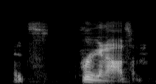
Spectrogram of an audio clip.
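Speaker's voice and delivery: dry, sarcastic tone. Complaining about waiting months for a late order: sarcastic. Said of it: "Can you tell my sarcasm".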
